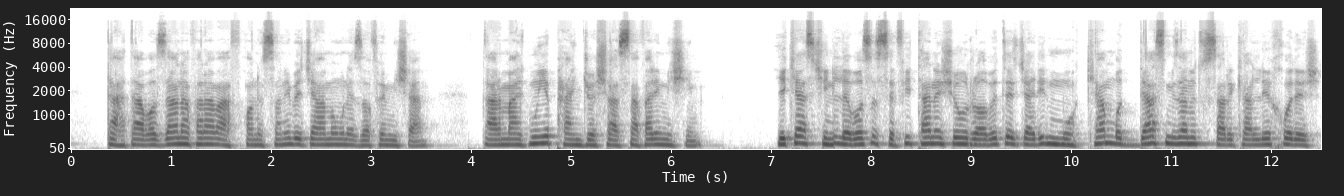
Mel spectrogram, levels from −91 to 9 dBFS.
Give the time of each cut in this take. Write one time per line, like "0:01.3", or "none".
0:07.6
